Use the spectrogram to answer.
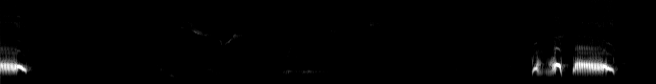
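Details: Spotted dove used as a decoy bird, calling in a clear lowland style: a brief cooing note at the start, then after a long silence a quick pair of short coos leading into a drawn-out purring coo.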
